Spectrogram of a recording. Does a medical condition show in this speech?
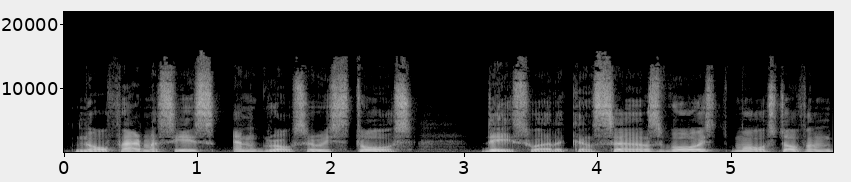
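No.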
